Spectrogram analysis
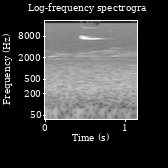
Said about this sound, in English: Hearing some Swainson's thrush, too.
